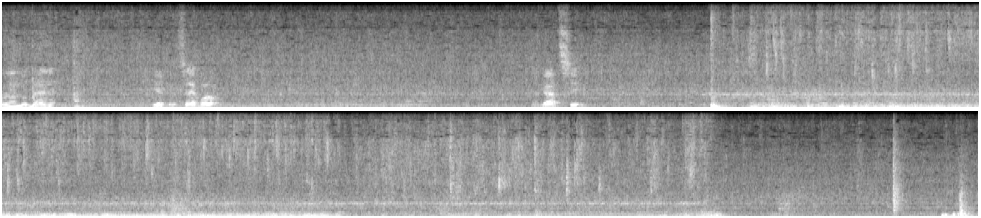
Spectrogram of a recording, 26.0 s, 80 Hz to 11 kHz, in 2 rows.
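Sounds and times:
tap water running into sink: 0:09.4 - 0:22.7.

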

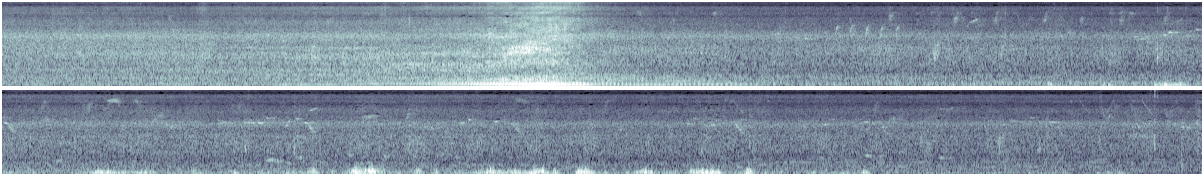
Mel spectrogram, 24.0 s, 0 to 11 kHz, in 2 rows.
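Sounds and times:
motorcycle passing on wet road: 0:00.0 - 0:12.8
birds chirping: 0:00.0 - 0:24.0.

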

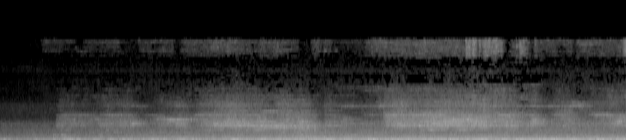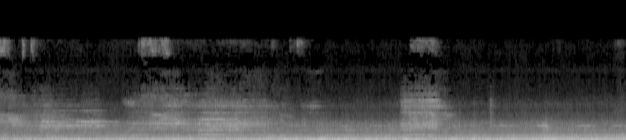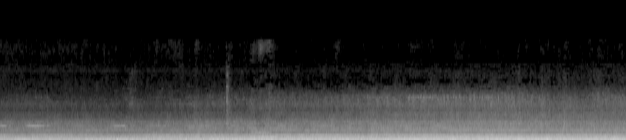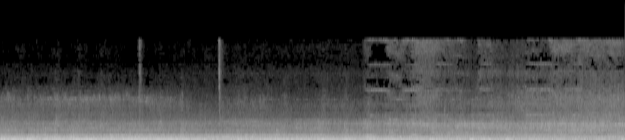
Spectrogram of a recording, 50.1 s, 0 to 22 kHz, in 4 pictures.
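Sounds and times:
freight train rumble: 0:00.0 - 0:50.0
wheel squeals: 0:20.0 - 0:21.8, 0:44.8 - 0:50.0
locomotive engine hum: 0:21.3 - 0:50.0.

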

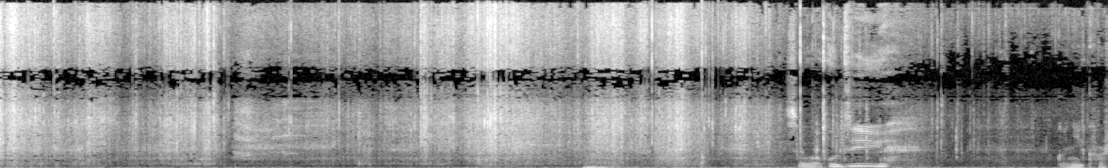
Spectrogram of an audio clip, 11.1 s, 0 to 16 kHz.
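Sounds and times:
faint rustling handling noise: 0:00.0 - 0:11.0.

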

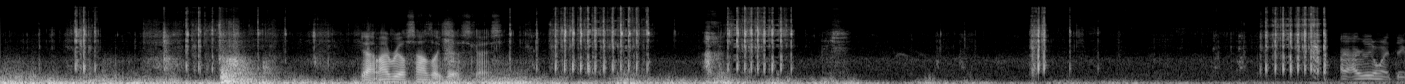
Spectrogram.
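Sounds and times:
spinning reel rattling clicks: 0:00.3 - 0:01.0, 0:01.8 - 0:02.2, 0:05.0 - 0:08.1, 0:08.9 - 0:13.4.

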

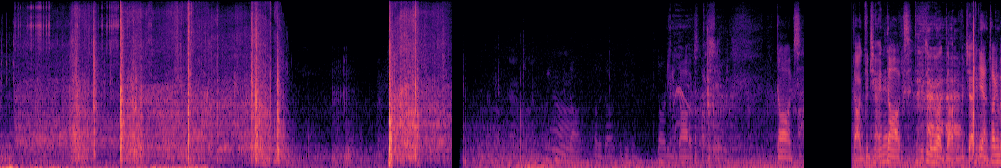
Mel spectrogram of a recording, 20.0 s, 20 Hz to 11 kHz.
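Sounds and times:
skateboard wheels rolling on concrete: 0:00.0 - 0:09.0
skateboard clacks: 0:00.3 - 0:05.7.

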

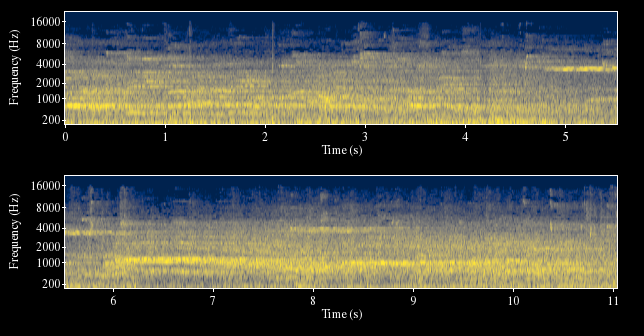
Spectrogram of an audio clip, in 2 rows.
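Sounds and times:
crowd noise: 0:00.0 - 0:11.0
basketball dribbling: 0:00.4 - 0:04.8.

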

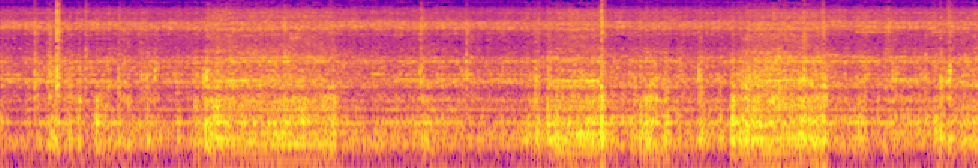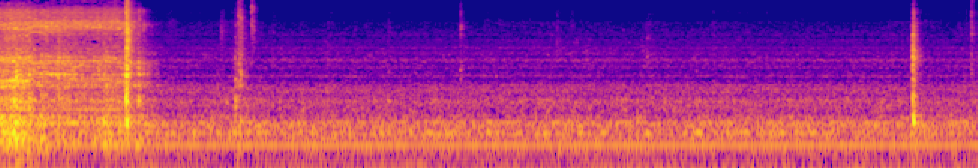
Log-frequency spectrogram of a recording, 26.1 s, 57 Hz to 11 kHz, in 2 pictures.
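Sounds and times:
food processor running: 0:00.0 - 0:15.1.

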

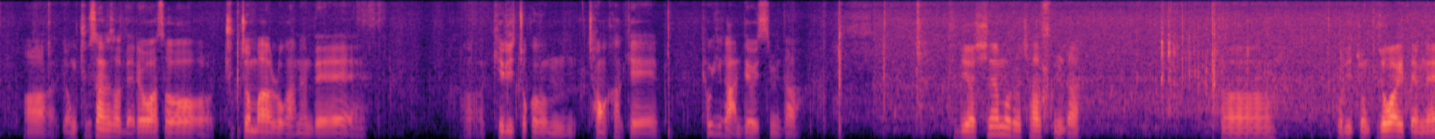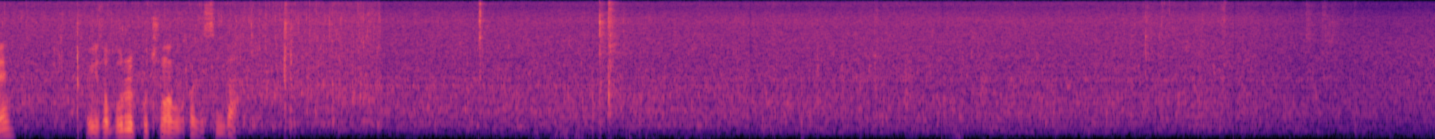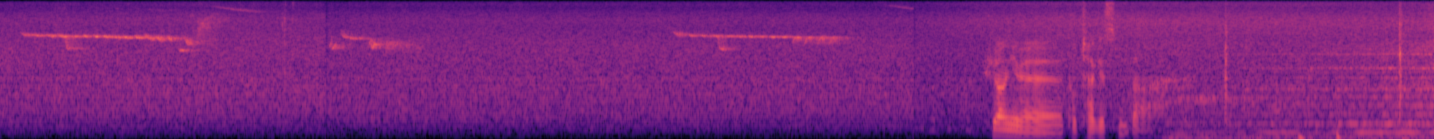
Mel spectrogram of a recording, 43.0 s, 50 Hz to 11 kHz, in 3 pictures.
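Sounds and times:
stream rushing over rocks: 0:08.2 - 0:29.0, 0:37.2 - 0:43.0.

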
